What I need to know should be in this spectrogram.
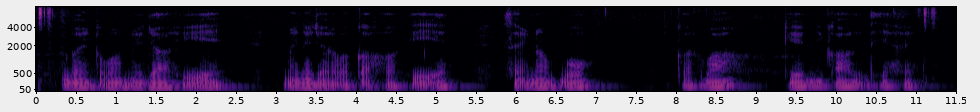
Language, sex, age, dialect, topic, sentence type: Magahi, female, 25-30, Central/Standard, banking, question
